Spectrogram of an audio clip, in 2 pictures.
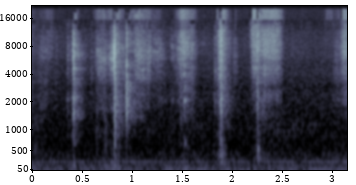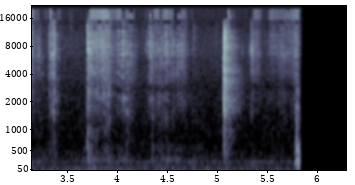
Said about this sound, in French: Donc, on va tout plier en deux comme ceci.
